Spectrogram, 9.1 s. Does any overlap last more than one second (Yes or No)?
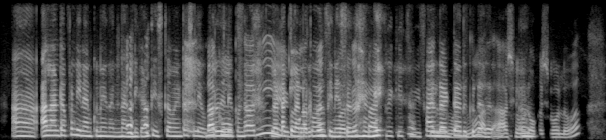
Yes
